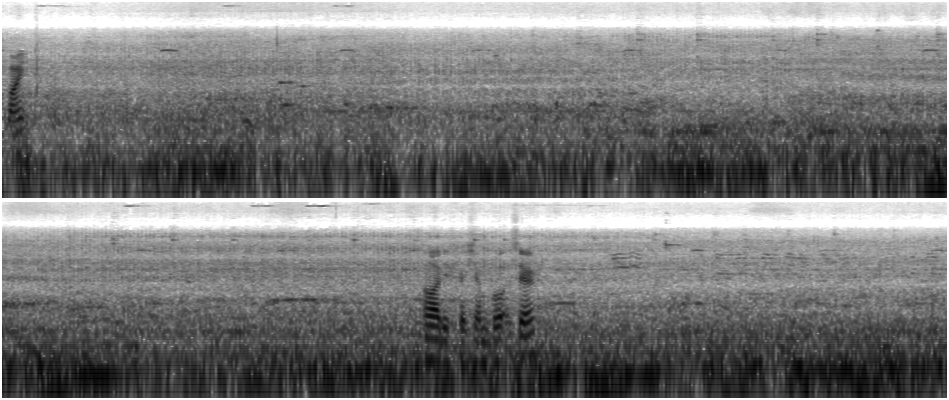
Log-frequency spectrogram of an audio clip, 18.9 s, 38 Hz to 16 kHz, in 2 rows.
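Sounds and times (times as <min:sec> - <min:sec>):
cars driving past: 0:00.0 - 0:18.9.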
